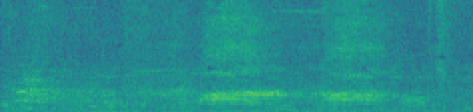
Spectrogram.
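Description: Crows cawing: two short calls, about a second in and again near the end, over voices around the court.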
